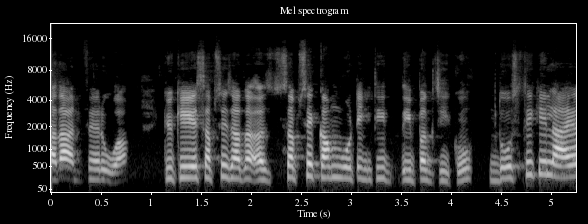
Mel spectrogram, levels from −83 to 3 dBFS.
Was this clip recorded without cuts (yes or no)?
no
